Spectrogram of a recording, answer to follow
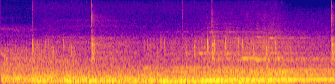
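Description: Ambient electronic music: a low held drone that swells about halfway through, with a few sharp clicks over it.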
